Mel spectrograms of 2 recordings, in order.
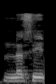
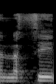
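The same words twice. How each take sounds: First: ਨਸੇ with a light, single s; ਨਸੇ said lightly as na-se; soft, unstressed consonant. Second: ਨਸੇ with a hard doubled s, nas-se; ਨਸੇ tightened to nasse; wrong tight reading. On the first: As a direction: keep the s in ਨਸੇ short and loose. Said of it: "ਪੋਲਾ ਹੀ ਉਚਾਰਨ ਕਰਨਾ ਹੈ". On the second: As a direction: press and lengthen the s in ਨਸੇ. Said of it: "ਨਸੇ ਨਹੀਂ ਕਹਿਣਾ". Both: Shown as a demonstration.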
